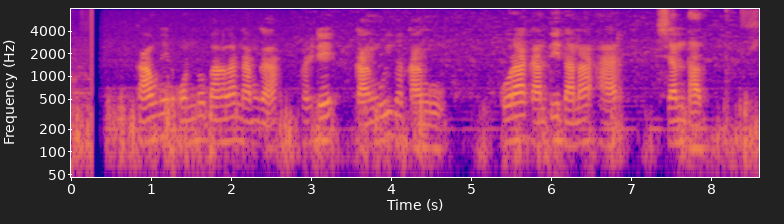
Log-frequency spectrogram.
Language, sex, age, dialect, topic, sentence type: Bengali, male, 18-24, Western, agriculture, statement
